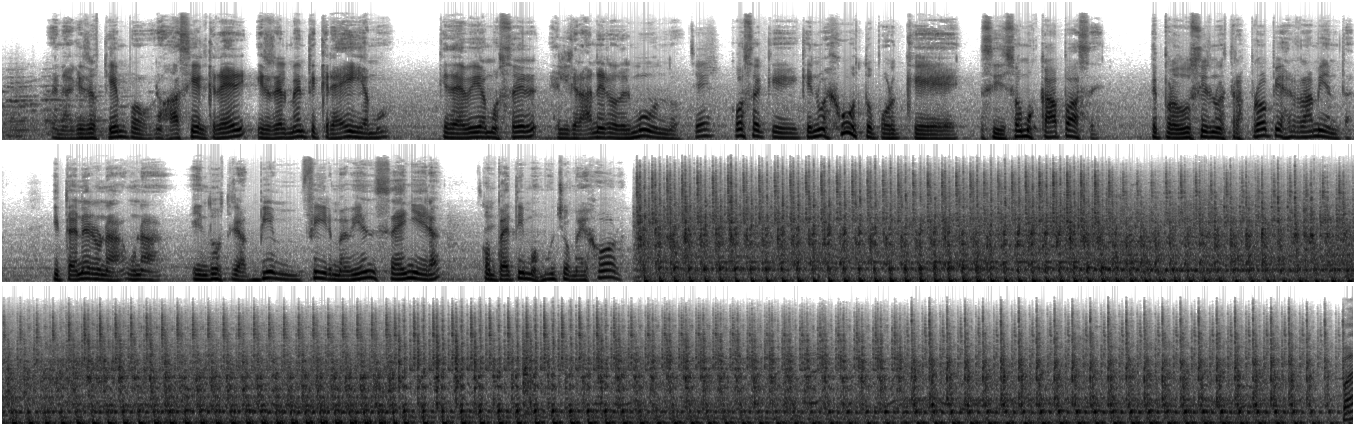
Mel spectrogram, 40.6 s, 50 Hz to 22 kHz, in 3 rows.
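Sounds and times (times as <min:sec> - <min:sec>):
speech: 0:00.5 - 0:19.9
old tractor engine started and running while working the land: 0:19.8 - 0:40.5.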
